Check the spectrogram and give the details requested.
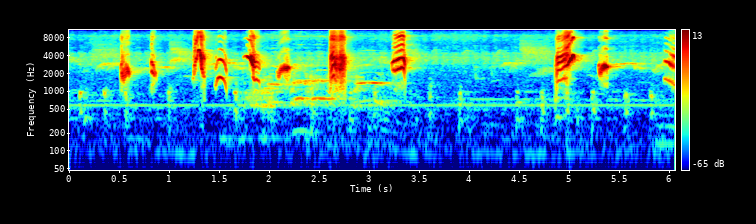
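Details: Uncovered, chatty long-tailed shrike whose song serves as a lure to get lazy or moulting birds singing. It gives looping, upslurred and downslurred whistles and short scratchy notes in clusters, then a pause and more sharp whistles.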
